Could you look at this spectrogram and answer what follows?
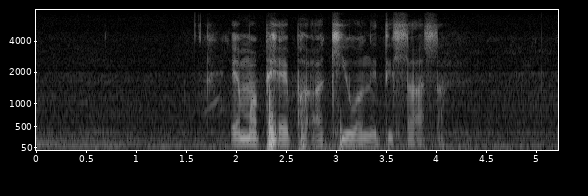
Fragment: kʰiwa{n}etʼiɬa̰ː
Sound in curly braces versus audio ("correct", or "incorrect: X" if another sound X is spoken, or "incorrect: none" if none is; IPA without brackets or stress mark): incorrect: ŋ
